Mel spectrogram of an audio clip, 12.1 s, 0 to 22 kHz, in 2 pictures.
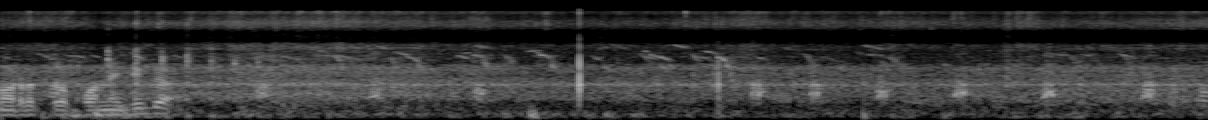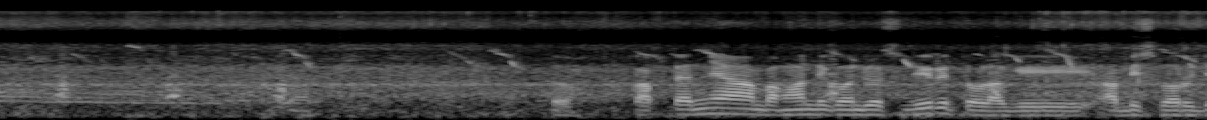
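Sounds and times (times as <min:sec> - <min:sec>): wind and waves rushing: 0:00.0 - 0:12.0
short bird calls: 0:01.0 - 0:08.8.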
